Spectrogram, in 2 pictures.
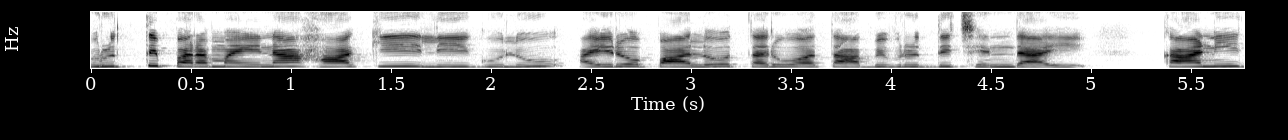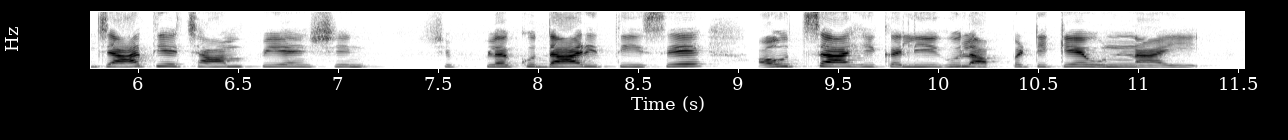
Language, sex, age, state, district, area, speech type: Telugu, female, 18-30, Andhra Pradesh, Sri Balaji, urban, read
